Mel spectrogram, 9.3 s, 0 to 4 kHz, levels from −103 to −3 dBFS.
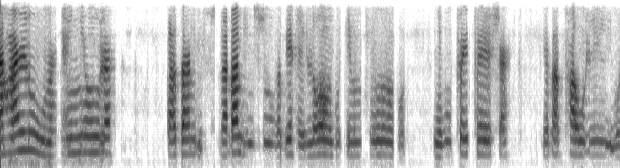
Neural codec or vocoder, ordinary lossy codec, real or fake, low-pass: codec, 16 kHz in and 24 kHz out, 0.6 kbps, FireRedTTS-2 codec; Opus, 64 kbps; fake; 3.6 kHz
